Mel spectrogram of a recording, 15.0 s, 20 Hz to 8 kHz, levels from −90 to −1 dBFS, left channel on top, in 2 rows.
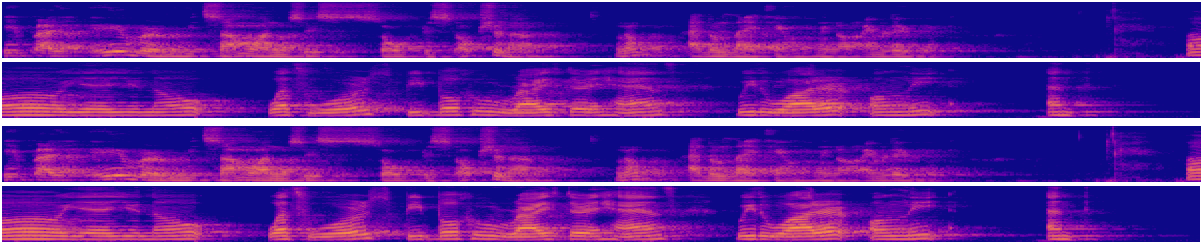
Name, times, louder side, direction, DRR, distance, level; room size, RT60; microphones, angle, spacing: voice 1, 0.0-3.4 3.8-5.8, equal, ahead, 2 dB, 2.6 m, -36 dB
voice 2, 7.4-8.7 9.1-11.7 12.1-13.3 14.0-14.3, right 2 dB, 55° right, 12 dB, 1.2 m, -28 dB
27.5 x 17.0 x 7.3 m, 0.91 s
head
